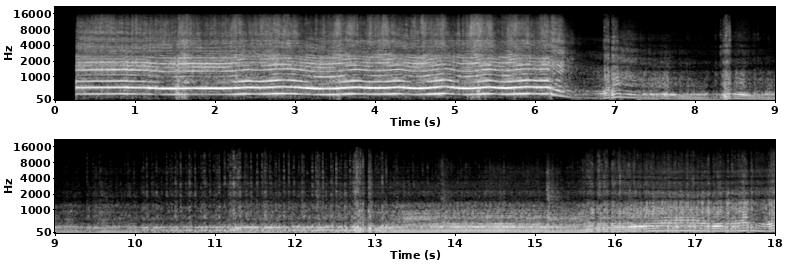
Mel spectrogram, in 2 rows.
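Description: Mk1 Ford Escort drag car's engine held at high revs for about six seconds while its rear tyres spin in a burnout. The revs then fall away sharply to a low rumble, and toward the end the engine is revved up again and blipped.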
